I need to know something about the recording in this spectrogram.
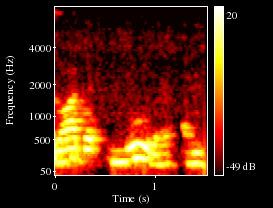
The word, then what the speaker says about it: Muller: And I found a reading from a man by the name of Robert Mueller, and it's spelled Muller, if I'm not pronouncing it right.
